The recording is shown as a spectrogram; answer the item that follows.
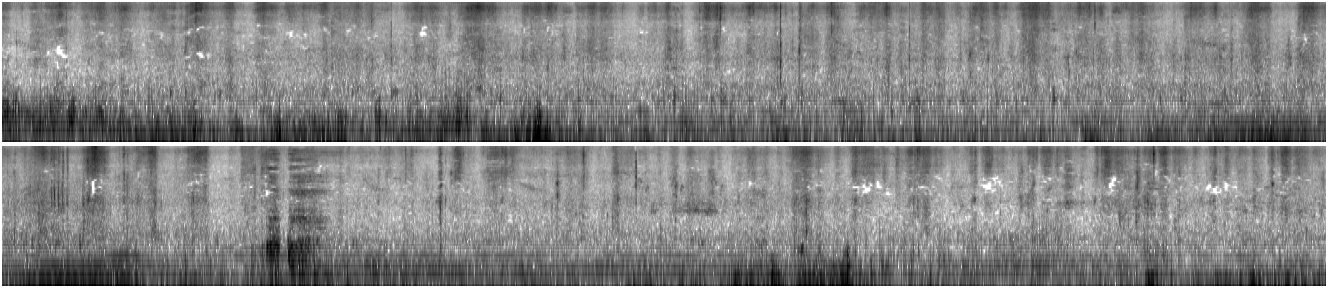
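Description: Wind rumbling on a handheld phone microphone outdoors, with the small knocks of footsteps and handling as the camera is carried. About sixteen seconds in there is one short call-like sound.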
